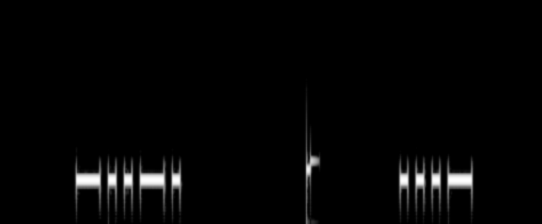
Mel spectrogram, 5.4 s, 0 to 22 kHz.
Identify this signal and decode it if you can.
Morse code, heard as a keyed tone, about 15 wpm, 700 Hz. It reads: / V
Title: Single Character (Letter:Number:Punctuation:Prosign) Alt 15wpm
